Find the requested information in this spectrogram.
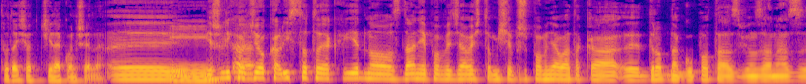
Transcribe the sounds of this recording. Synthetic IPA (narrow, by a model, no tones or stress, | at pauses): t̪ut̪ajɕɛɔt̪̚t͡ɕːinɛkːɔɲt͡ʂɘ̰mɘ̰ | jɛʐɛlʲixɔd͡ʑiɔkalʲist̪ɔt̪ɔjakjɛd̪nɔzd̪aɲɛpɔvʲjed͡ʑawɛɕt̪ɔmʲiɕɛpʂɘpɔmɲawat̪akad̪ɾɔbnaɡwupɔt̪azvʲjɔ̃w̃zanaz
